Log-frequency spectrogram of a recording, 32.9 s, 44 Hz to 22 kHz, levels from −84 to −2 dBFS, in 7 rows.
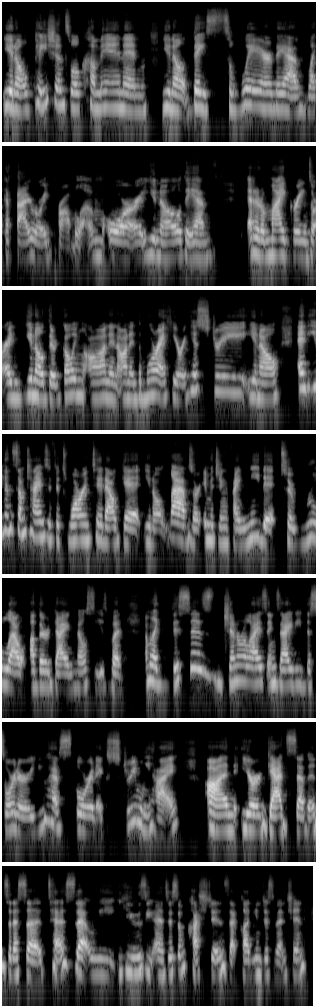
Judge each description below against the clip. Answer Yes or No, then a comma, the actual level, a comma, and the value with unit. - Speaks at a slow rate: No, average, 180 wpm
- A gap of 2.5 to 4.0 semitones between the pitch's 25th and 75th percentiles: Yes, average, 3.5 semitones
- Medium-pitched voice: No, high, 195 Hz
